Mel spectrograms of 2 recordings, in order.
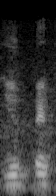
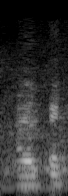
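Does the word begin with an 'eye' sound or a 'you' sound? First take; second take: you; eye. First: The word begins with a 'you' sound. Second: The word begins with an 'eye' sound. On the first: The speaker calls it right. "এটাকে ইউপ্যাক উচ্চারণ করা হয়" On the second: The speaker calls it wrong. "অনেকে আইউপ্যাক উচ্চারণ করেন, আইউপ্যাক হবে না"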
